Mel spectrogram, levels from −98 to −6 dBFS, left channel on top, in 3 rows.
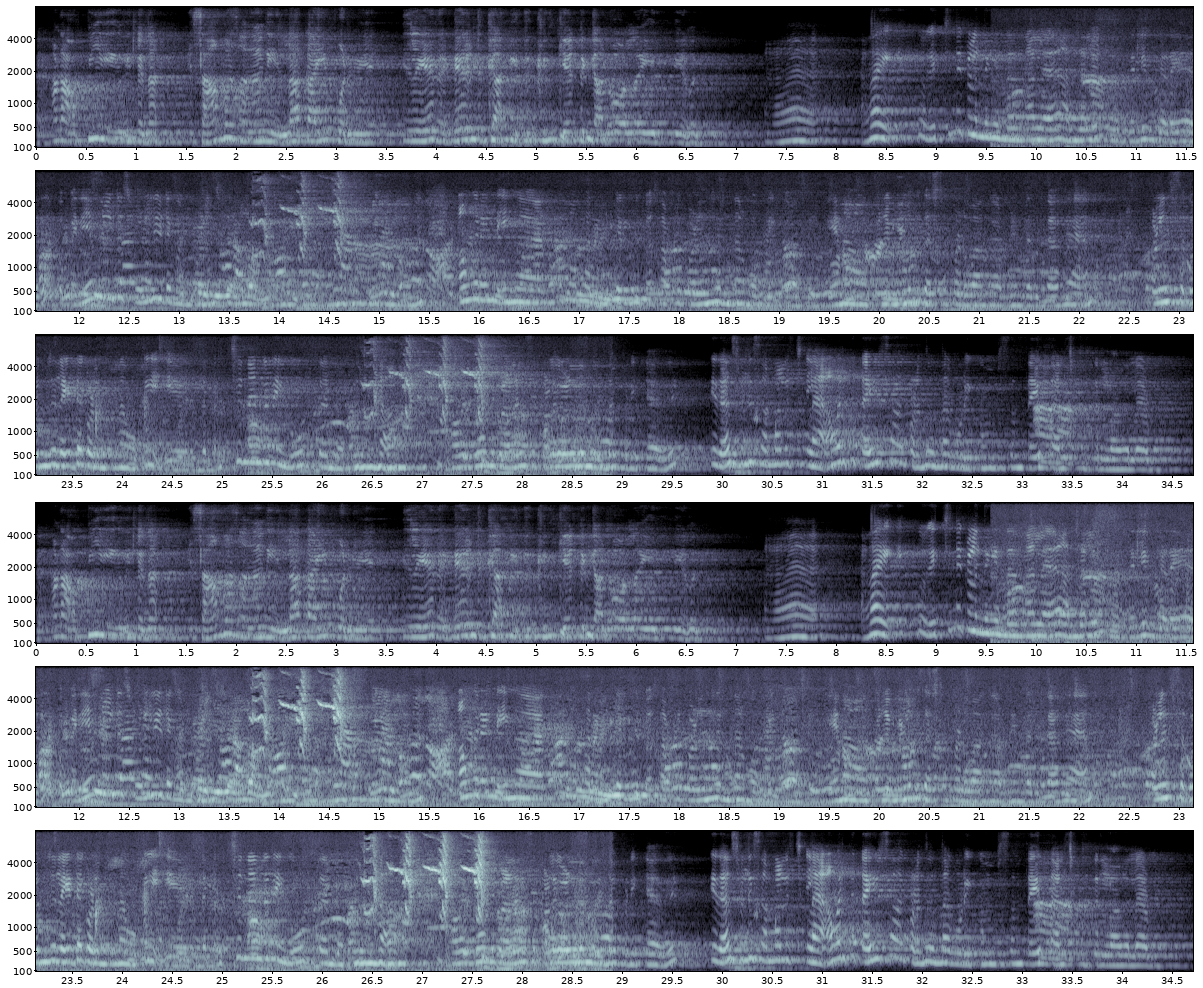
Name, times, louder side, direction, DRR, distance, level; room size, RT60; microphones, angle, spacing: voice 1, 0.1-1.3 1.5-6.7 10.4-10.7 14.7-15.3 19.5-20.3 27.2-27.5 30.0-30.2 33.1-33.5, left 1 dB, 10° left, 1 dB, 2.5 m, -38 dB
voice 2, 7.3-7.9 8.2-22.1 22.7-29.6 29.9-34.3, right 1 dB, 30° right, 4 dB, 1.6 m, -35 dB
sound 1, 9.5-28.9, right 8 dB, 80° right, 0.6 m, -33 dB
29.0 x 22.5 x 6.5 m, 2.3 s
head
